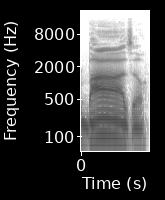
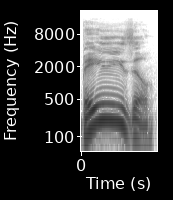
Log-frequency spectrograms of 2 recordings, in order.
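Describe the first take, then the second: First: "basil" as a drawn-out "BAH-zil"; British pronunciation. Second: "basil" as a long drawn-out "BAAAY-zil"; American pronunciation. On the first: Streamer comparing pronunciations, slow "BAH-zil" for "basil". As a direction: open the first vowel of "basil" to a long "ah". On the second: Streamer comparing pronunciations, slow exaggerated "BAY-zil" for "basil". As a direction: stretch the first vowel of "basil" as "bay". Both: Shown as a demonstration. Contrasts two ways of saying basil.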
